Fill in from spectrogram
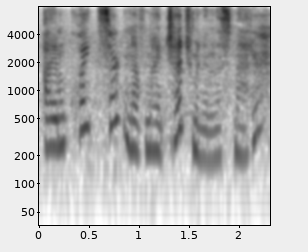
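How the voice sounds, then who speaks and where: A woman's voice: on the high side, very animated, quick pace, warm tone. A woman playing an earnest, refined young woman in a video game, speaking politely and formally. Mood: composed, earnest. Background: game music.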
